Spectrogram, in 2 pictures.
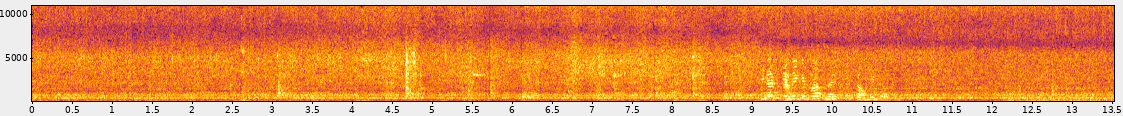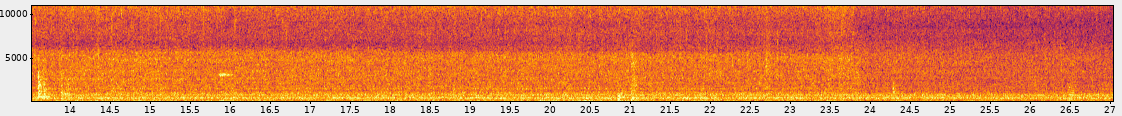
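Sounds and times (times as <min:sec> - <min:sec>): noodles sizzling in a wok: 0:00.0 - 0:27.0.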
